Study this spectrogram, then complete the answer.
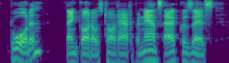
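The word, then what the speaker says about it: Duardin: After leaving Sigmar's travels, with Sigmar freeing the two Dwarden, because that's how it's pronounced, Dwarden.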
